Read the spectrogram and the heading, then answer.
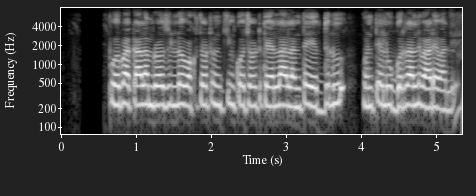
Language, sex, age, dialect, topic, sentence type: Telugu, male, 18-24, Central/Coastal, agriculture, statement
